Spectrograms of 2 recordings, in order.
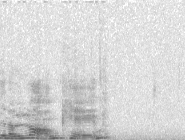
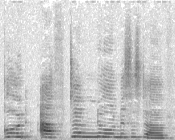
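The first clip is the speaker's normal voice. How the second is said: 1 sly Anansi greeting; 7 semitones higher, 4 dB louder than usual. Acted.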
